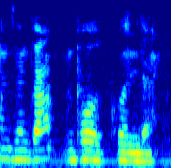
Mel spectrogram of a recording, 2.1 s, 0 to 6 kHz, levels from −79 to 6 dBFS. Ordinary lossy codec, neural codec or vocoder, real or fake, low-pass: AAC, 32 kbps; none; real; 5.4 kHz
